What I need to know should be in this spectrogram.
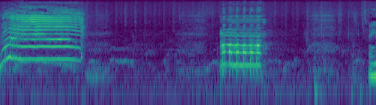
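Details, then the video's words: Pet cat making loud, strange noises while being scratched: a long drawn meow with a stacked harmonic tone lasting over a second, then a shorter wavering yowl, with quiet indoor background and faint rustling between calls. "Funny cat noises"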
